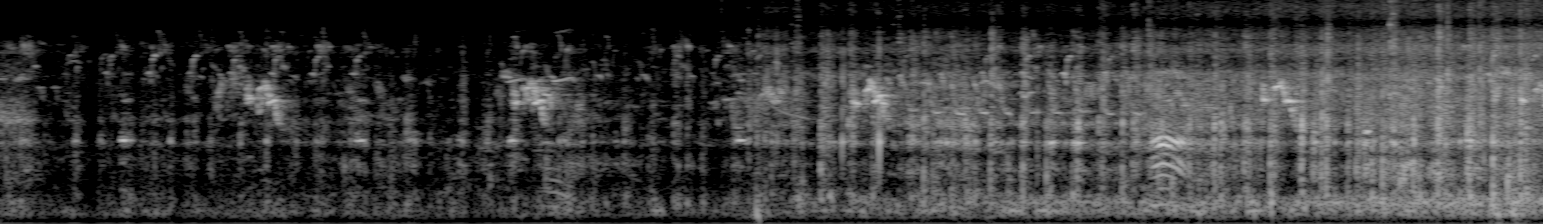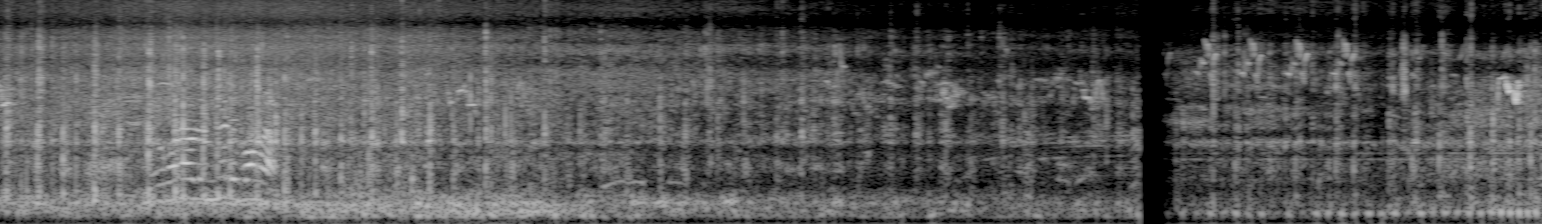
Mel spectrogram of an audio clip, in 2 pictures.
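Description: A pair of bullocks hauling a hay-laden cart along an asphalt road: a stream of hoof clops and the cart rolling. It is faint for the first few seconds and loudest midway, when the cart is alongside.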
